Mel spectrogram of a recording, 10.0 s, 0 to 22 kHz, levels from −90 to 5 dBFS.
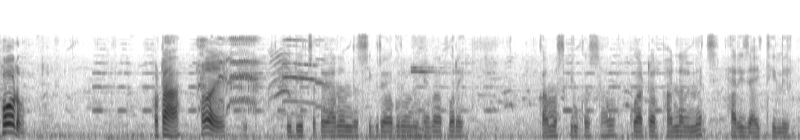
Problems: constant background noise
